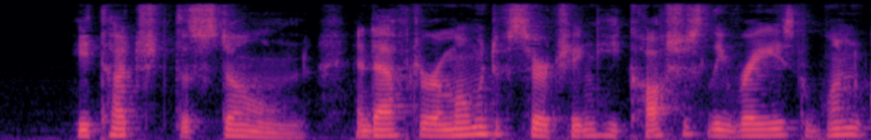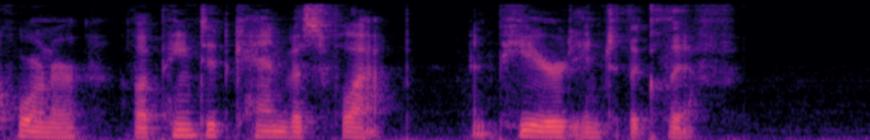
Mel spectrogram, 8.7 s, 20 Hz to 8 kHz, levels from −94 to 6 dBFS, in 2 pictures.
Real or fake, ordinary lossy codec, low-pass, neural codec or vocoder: real; MP3, 48 kbps; 7.2 kHz; none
